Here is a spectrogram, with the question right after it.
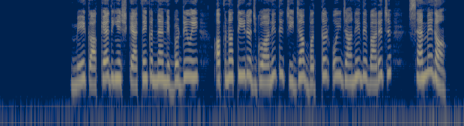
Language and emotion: Dogri, fearful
